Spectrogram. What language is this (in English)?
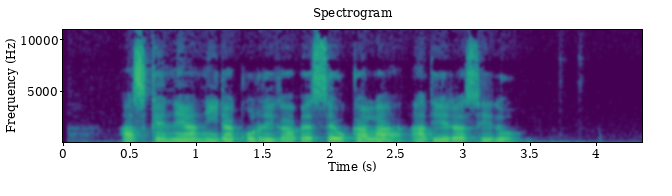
Basque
